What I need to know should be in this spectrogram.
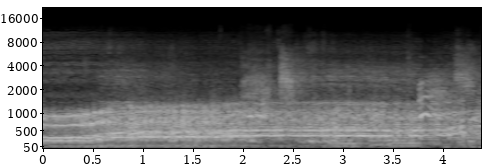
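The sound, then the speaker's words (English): A motorbike engine revving hard as the bike spins around on its back wheel, a loud, continuous roaring drone with a steady whirring edge throughout. “The bike spins around on its back wheel”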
